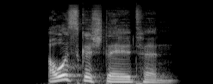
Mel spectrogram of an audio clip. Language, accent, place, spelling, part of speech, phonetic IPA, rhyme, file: German, Germany, Berlin, ausgestellten, adjective, [ˈaʊ̯sɡəˌʃtɛltn̩], -aʊ̯sɡəʃtɛltn̩, De-ausgestellten.ogg
- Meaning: inflection of ausgestellt: 1. strong genitive masculine/neuter singular 2. weak/mixed genitive/dative all-gender singular 3. strong/weak/mixed accusative masculine singular 4. strong dative plural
